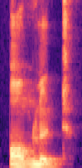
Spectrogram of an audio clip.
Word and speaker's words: omelette: Number four, omelette. This E is silent. This T is also silent. And this E is also silent.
